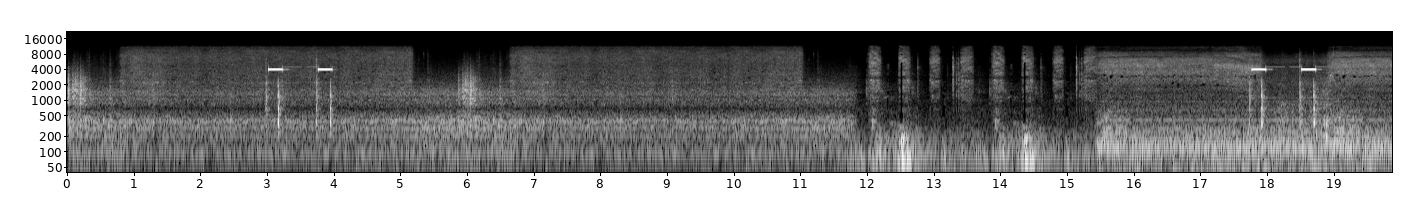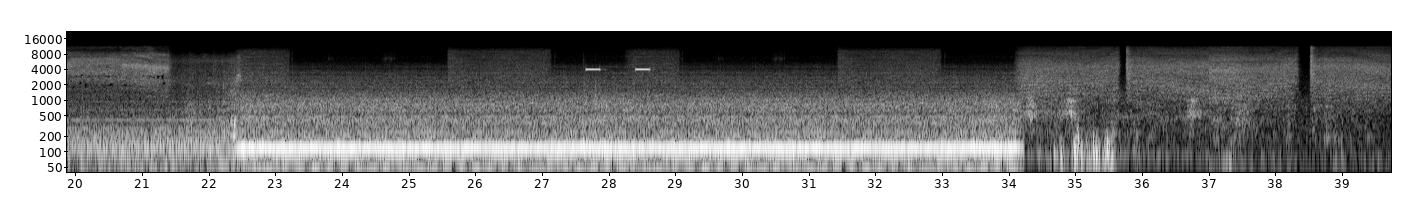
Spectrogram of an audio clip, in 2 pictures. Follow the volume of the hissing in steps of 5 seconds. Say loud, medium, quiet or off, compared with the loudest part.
medium, medium, medium, medium, loud, loud, loud, medium.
